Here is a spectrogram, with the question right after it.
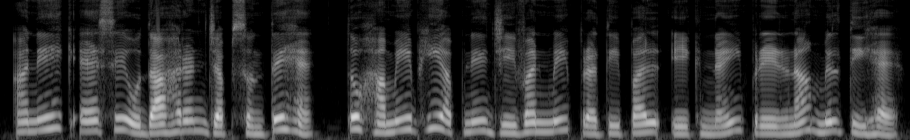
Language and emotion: Hindi, neutral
